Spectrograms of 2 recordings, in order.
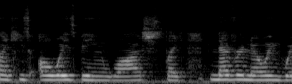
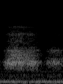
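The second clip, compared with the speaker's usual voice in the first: soft, voiceless excited panting; eerie hushed huffing; creepy breathing; 13 dB quieter than usual. Retold or imitated. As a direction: imitate the lurker's eager breaths. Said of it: "and, like, just".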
